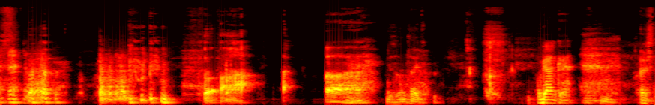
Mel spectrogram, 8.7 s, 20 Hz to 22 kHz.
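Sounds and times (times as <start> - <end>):
speech: 0.0 - 1.0, 1.7 - 5.9, 6.5 - 8.7
loud drawn-out burp: 1.7 - 5.0.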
